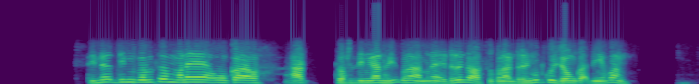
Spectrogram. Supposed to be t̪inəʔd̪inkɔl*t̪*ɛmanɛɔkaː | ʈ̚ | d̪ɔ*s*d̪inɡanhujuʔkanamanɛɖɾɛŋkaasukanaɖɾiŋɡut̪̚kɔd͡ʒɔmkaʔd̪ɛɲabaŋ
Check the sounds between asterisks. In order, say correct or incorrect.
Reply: correct, correct

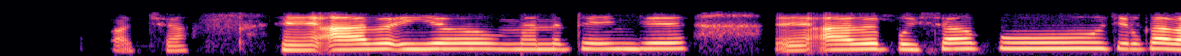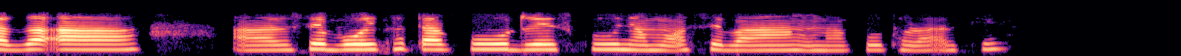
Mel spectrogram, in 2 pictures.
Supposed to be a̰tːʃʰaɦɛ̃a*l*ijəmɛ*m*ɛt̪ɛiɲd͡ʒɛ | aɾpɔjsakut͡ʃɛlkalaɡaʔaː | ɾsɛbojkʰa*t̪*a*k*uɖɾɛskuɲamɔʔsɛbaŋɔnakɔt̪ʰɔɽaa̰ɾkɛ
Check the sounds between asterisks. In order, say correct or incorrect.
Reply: incorrect, incorrect, correct, correct

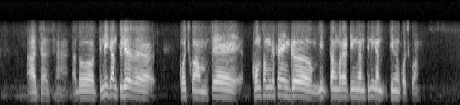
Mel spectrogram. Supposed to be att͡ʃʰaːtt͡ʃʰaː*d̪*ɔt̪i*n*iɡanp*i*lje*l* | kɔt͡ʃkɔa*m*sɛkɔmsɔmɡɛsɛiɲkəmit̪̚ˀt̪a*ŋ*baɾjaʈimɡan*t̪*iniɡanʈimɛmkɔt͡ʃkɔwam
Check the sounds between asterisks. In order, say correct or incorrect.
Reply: correct, correct, correct, incorrect, correct, correct, correct

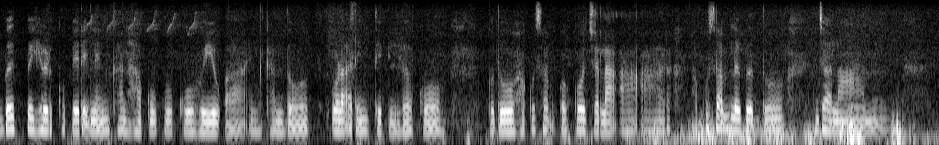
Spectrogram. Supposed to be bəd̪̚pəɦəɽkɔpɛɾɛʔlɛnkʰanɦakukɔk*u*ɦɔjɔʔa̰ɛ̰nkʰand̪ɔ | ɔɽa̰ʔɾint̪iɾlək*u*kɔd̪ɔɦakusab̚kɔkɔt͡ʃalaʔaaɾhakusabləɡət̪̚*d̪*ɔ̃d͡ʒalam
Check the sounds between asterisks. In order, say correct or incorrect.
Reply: incorrect, incorrect, correct

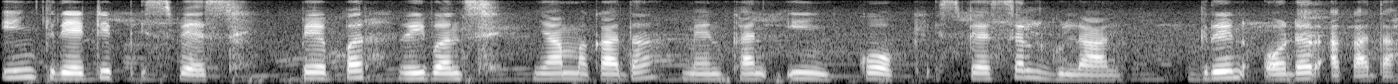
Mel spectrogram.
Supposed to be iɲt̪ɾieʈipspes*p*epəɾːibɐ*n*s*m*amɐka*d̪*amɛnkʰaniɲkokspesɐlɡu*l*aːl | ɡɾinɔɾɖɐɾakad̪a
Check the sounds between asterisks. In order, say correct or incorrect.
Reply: correct, correct, incorrect, correct, correct

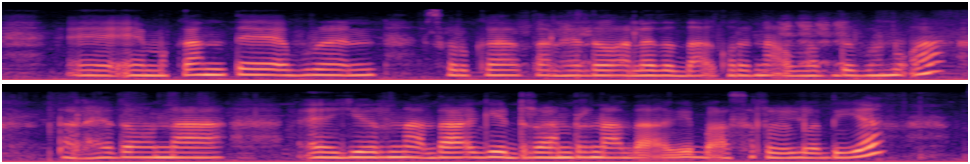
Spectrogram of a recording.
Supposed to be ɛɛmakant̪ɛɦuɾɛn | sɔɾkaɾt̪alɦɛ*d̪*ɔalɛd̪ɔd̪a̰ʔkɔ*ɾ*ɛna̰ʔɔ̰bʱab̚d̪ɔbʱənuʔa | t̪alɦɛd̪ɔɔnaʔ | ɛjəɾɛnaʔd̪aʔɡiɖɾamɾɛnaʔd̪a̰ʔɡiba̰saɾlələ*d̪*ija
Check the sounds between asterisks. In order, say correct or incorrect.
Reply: correct, correct, correct

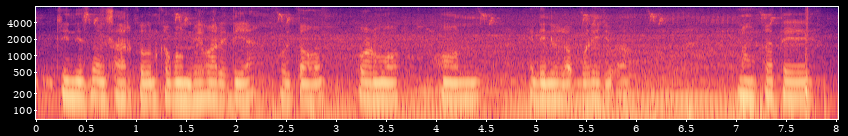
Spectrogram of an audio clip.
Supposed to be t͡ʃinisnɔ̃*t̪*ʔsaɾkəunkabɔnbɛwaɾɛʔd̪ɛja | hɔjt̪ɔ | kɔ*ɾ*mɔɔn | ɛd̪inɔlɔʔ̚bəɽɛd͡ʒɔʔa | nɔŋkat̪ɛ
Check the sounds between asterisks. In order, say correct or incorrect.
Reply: incorrect, incorrect

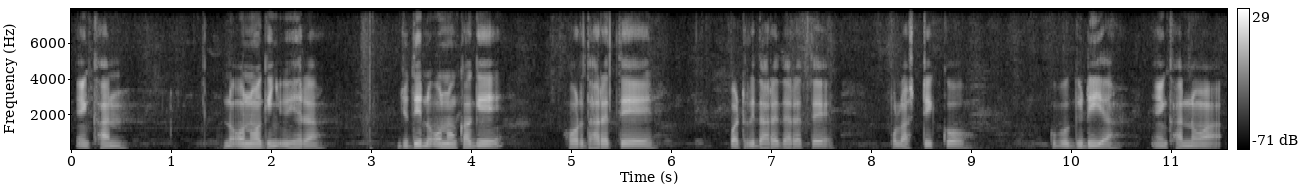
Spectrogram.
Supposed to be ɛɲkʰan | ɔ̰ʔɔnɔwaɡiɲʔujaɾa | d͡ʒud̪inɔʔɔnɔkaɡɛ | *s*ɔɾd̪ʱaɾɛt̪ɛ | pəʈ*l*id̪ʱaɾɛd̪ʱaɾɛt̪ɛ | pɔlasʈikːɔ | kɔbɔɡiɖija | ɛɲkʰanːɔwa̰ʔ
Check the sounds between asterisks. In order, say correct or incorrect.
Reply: incorrect, incorrect

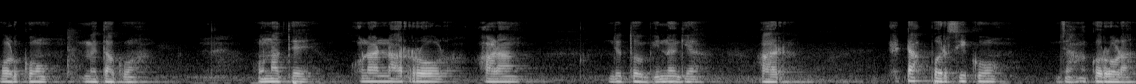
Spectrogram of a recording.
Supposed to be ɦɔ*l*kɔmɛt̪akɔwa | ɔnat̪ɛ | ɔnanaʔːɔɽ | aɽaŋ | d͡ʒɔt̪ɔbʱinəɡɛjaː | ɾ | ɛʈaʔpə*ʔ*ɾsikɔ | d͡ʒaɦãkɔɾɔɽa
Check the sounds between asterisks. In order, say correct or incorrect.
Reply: incorrect, incorrect

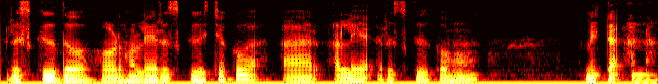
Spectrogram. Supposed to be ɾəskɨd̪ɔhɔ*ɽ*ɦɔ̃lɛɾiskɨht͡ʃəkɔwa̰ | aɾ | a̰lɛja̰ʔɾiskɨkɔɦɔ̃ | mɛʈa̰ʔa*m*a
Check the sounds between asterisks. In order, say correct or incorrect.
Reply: correct, incorrect

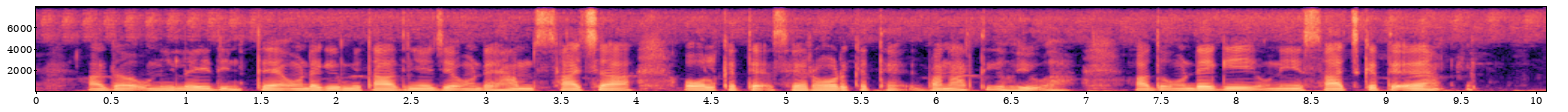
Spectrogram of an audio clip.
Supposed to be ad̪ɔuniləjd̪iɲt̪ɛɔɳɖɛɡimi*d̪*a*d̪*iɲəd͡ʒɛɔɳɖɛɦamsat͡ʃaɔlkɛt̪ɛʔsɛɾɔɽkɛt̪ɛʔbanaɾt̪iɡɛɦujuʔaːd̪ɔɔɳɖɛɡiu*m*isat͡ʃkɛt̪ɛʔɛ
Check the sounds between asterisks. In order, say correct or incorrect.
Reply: incorrect, correct, incorrect

